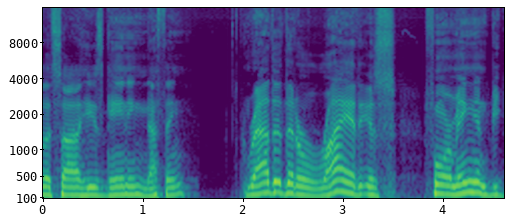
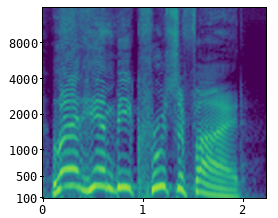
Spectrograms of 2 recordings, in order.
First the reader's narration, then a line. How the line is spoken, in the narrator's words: They shouted all the more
